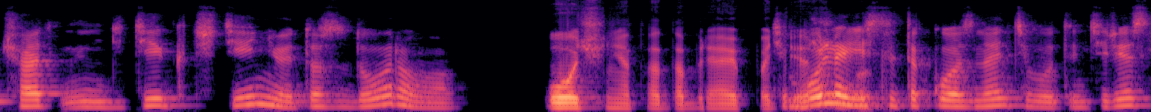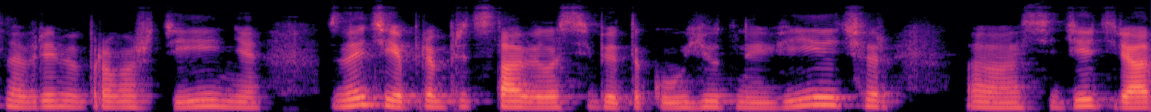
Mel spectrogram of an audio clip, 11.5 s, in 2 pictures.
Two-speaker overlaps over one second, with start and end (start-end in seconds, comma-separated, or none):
none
